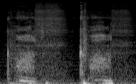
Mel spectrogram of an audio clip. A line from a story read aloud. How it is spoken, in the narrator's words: pants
